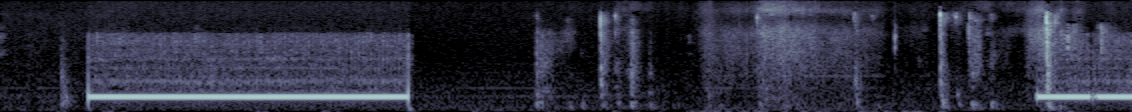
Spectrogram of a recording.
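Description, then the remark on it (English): A steady, loud telephone dial tone hums for about two seconds, then stops for a quick run of clicky button presses as the same number is called again, and the dial tone returns briefly at the end. “Can you call that same number just one more time?”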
